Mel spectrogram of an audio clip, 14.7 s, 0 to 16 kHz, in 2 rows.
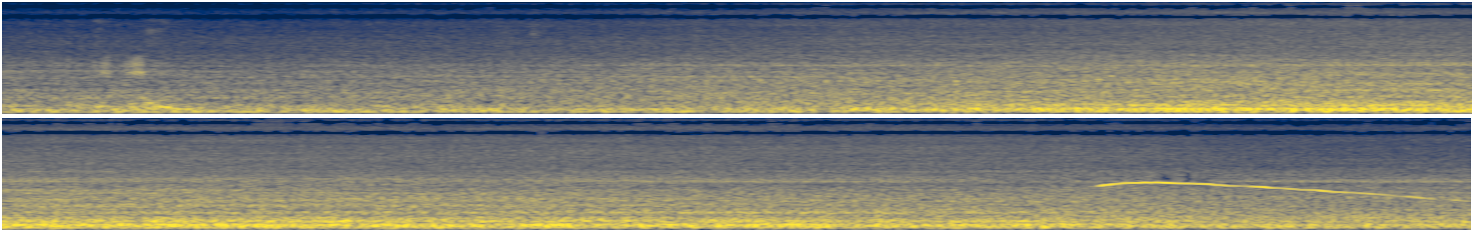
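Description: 1990 Cadillac Brougham's 5.7-litre V8 idling steadily, growing louder from about four seconds in. Near the end a single thin whistle rises briefly, then falls.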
